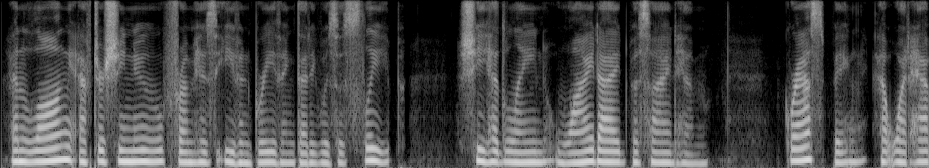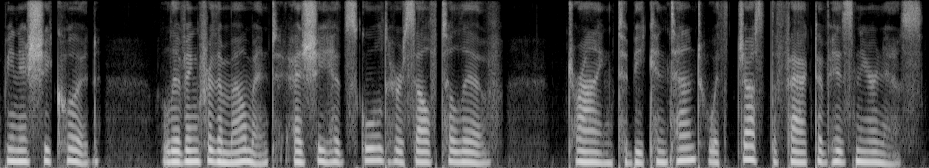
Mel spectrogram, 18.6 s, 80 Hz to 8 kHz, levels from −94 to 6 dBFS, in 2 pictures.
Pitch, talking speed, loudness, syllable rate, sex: 185 Hz, 155 wpm, -16 LUFS, 4.1 syllables/s, female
